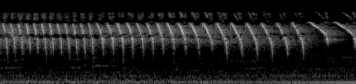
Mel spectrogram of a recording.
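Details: Energetic canary giving clear song intended to draw responses from rival canaries: a continuous rapid high trill whose notes slow and broaden into distinct downward-sweeping chips near the end.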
